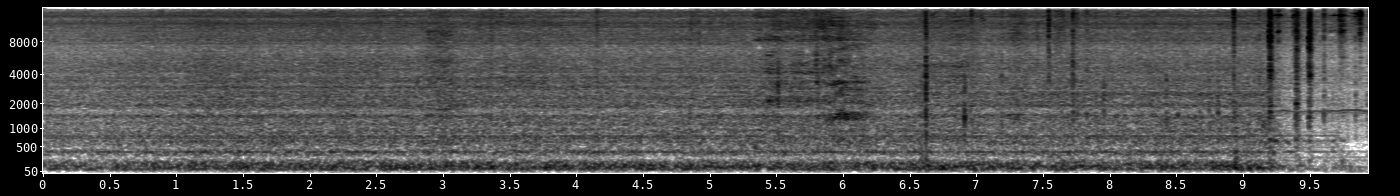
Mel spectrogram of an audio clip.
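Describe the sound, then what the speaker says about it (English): The front blower motor of a 2001-2007 Toyota Sequoia runs with a continuous steady whooshing hum, close and unchanging for the whole stretch, with a few faint clicks near the end. "The blower's working."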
